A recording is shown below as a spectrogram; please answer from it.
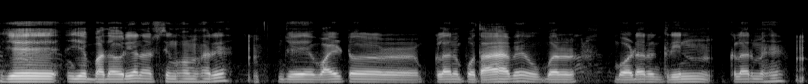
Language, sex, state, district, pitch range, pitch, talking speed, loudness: Chhattisgarhi, male, Chhattisgarh, Rajnandgaon, 120-130 Hz, 125 Hz, 150 wpm, -19 LUFS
